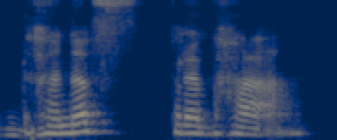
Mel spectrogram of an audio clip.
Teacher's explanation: So Visarga is coming in the middle of a word, but we treat it just like anywhere else in the middle of a line. So the Visarga in Dhanav Prabha is pronounced like if, the if sound, because it's followed by the pa sound.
